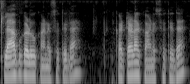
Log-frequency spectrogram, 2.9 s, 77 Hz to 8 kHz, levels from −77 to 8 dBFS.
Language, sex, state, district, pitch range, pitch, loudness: Kannada, male, Karnataka, Bangalore, 100-125 Hz, 115 Hz, -22 LUFS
